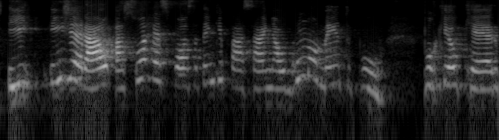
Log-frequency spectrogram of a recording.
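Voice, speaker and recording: A woman talks in a raised, projected voice. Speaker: pastor. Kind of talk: leadership training talk. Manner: fast.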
